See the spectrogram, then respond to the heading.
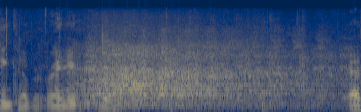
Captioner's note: laughter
